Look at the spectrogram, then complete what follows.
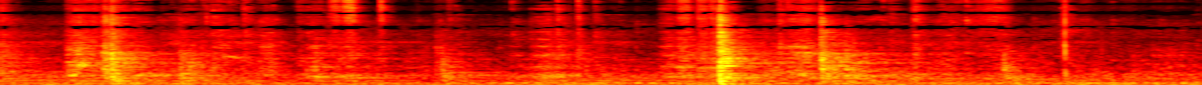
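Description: Metal wire fan grille on top of an outdoor AC condenser unit knocking and rattling as it is handled and seated, with a few scattered clanks and one sharp knock about three and a half seconds in. The condenser fan is not running.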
